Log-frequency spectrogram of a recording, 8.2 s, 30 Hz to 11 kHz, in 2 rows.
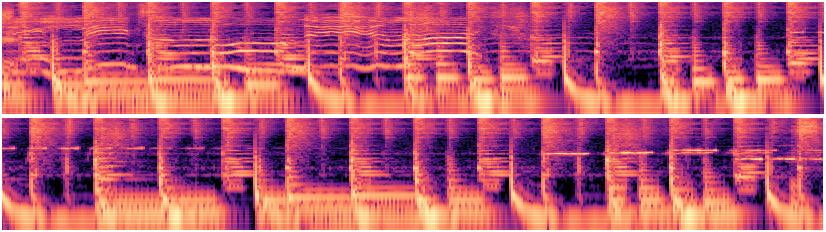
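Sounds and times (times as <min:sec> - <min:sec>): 
full pop track with a steady thumping beat: 0:00.0 - 0:08.2
bright whistled melody in a pop song: 0:03.9 - 0:08.2.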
